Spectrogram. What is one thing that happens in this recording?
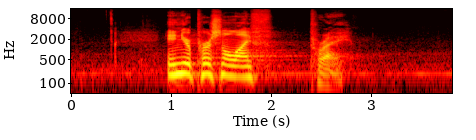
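A middle-aged man speaks briefly into a microphone in a calm, measured voice.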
